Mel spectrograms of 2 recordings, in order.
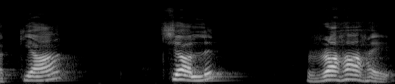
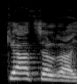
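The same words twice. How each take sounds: First: क्या, चल, रहा है spaced apart with pauses; word by word dictation. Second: Said in the usual way. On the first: Shown as a demonstration. Teacher dictates क्या चल रहा है to students, word by word. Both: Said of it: "याद रखिएगा".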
